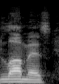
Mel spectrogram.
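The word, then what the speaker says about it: Lummis: Lumus rhymes with hummus.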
